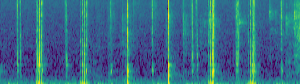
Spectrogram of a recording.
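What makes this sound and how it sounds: A small hollow wooden cigar box with a printed paper label on its lid, held in the hand, is tapped with fingernails. It gives short, dry ticking taps with a low thud, some louder than others, coming at an uneven pace with almost no ring.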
